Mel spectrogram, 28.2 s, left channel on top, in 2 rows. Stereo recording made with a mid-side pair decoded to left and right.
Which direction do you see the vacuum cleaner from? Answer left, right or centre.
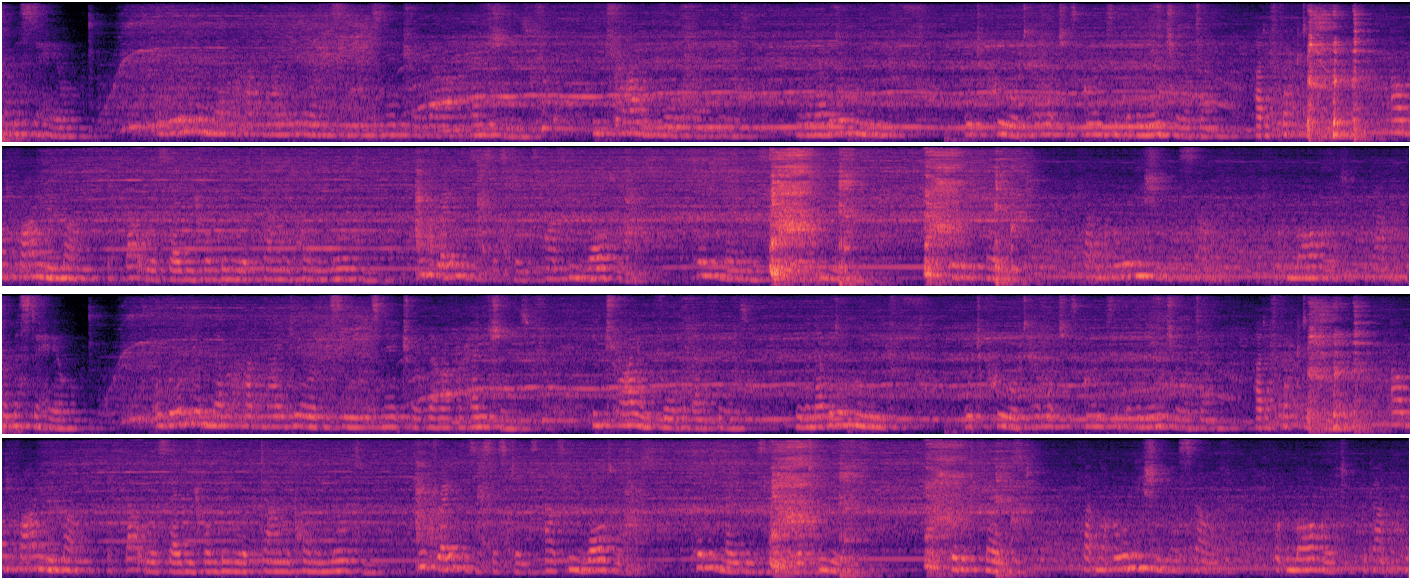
left.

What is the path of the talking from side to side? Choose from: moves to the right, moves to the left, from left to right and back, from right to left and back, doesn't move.
from right to left and back.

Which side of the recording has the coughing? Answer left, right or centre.
left.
